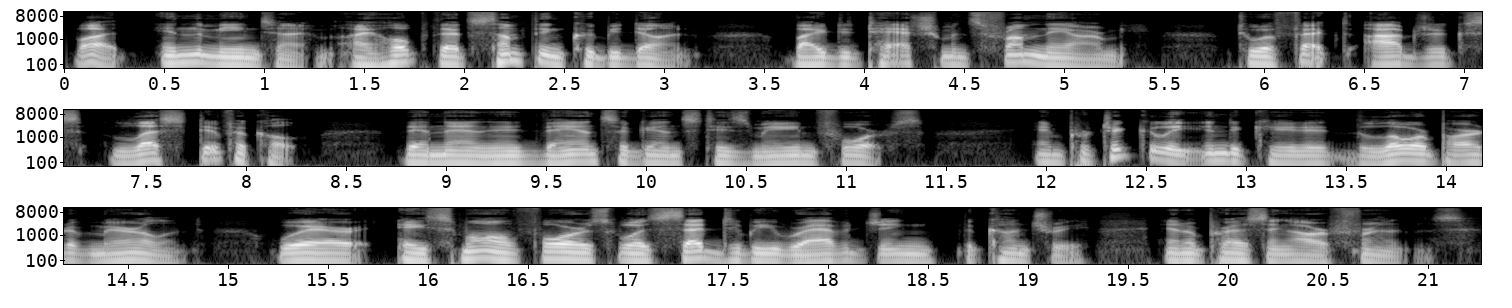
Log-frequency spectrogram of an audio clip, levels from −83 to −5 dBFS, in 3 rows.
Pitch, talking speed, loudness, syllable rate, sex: 100 Hz, 145 wpm, -22 LUFS, 4.7 syllables/s, male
